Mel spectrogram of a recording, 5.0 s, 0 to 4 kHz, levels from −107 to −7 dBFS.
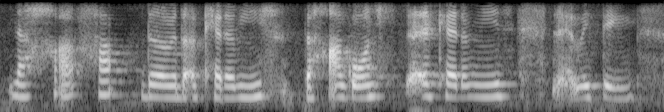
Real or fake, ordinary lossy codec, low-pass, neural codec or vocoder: fake; none; 3.6 kHz; codec, 16 kHz, 2 kbps, X-Codec, HuBERT features, trained on balanced general audio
